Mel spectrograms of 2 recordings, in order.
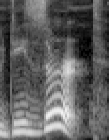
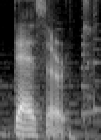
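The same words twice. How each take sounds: First: The stress is on the second syllable. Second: The stress is on the first syllable. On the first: It is a verb: to abandon someone or something. "you pronounce it to desert, just like the word with two S's" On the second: It is a noun: a dry place with sand or rocks. "The stress goes on the first syllable"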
